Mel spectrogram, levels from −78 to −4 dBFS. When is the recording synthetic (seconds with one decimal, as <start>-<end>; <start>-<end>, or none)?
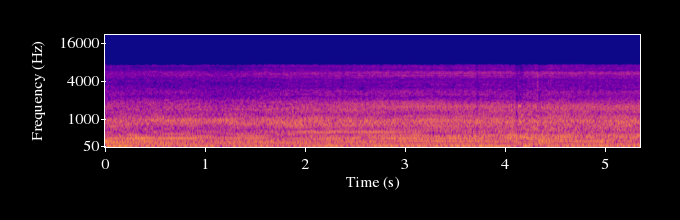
2.0-4.0; 4.6-5.4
